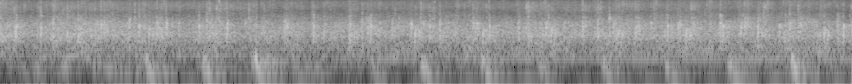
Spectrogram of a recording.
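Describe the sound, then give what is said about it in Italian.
An audience at a concert applauds a young woman steadily, a dense wash of many hands clapping at a fairly loud, even level with occasional sharper individual claps standing out, and no talking. “Quindi io farei veramente un nuovo applauso a questa ragazza.”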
